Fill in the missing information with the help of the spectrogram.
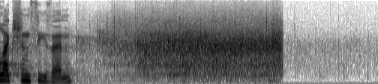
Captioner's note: applause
